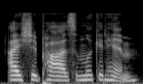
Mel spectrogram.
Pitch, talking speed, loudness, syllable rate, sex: 195 Hz, 290 wpm, -19 LUFS, 6.3 syllables/s, female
